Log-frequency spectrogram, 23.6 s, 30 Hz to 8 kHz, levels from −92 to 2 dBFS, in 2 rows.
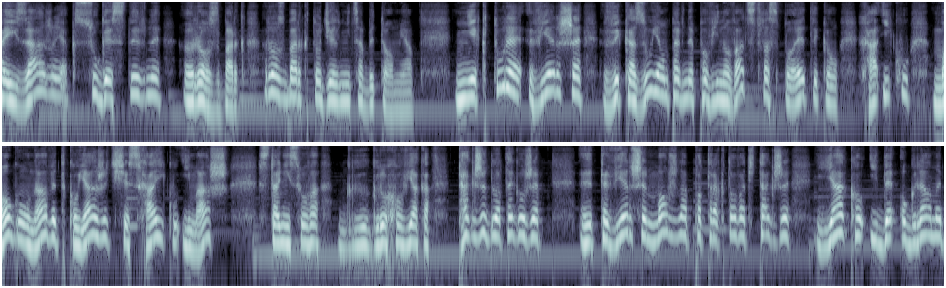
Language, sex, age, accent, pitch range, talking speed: Polish, male, 40-59, native, 140-205 Hz, 90 wpm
